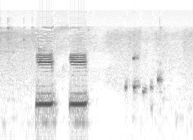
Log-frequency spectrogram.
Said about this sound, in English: Oh, I actually thought that was somebody saying beep, beep. There's a carriage backing up outside.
